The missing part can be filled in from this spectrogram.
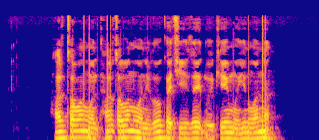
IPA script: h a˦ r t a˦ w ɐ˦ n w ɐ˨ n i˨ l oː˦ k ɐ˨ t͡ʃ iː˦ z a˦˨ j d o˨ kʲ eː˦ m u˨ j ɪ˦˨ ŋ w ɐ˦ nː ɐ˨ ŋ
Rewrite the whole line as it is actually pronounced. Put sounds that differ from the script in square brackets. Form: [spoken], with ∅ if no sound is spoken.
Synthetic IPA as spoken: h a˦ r t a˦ w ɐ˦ n w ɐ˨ n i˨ l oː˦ k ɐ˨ t͡ʃ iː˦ z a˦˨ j [ɗ] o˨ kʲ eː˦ m u˨ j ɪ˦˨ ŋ w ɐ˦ nː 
